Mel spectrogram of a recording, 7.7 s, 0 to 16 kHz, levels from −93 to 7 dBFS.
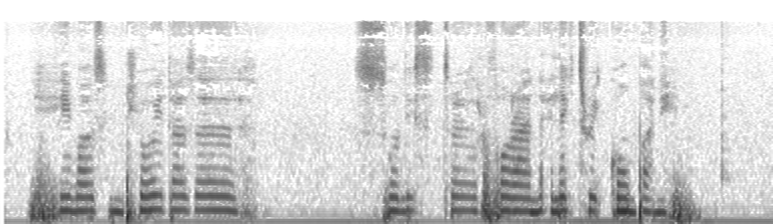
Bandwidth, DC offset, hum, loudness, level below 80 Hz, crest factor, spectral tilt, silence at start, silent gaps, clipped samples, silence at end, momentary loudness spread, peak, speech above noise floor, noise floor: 11.5 kHz; under 0.1%; 50 Hz at -45 dBFS; -24 LUFS; -38 dBFS; 24 dB; -7 dB/octave; 0.3 s; none; under 0.1%; 0 s; 12 LU; 0 dBFS; 24 dB; -47 dBFS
